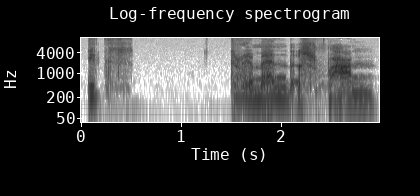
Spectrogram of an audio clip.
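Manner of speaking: high, slow, whispery delight; ancient emperor, gleeful. A narrator's reading. Emperor enjoying cruelty, high whispery glee. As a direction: wheeze it out with a grin. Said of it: "grinning happily".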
